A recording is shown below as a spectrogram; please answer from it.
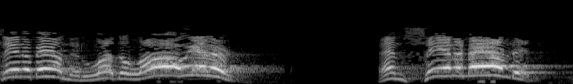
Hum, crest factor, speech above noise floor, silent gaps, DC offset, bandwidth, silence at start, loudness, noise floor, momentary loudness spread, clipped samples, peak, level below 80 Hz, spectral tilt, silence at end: none; 14 dB; over 74 dB; 2.93-3.76 s; under 0.1%; 5.6 kHz; 0 s; -16 LUFS; under -90 dBFS; 16 LU; under 0.1%; -2 dBFS; -82 dBFS; -7.5 dB/octave; 0.3 s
